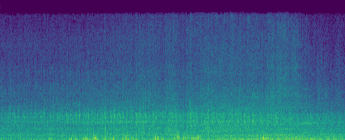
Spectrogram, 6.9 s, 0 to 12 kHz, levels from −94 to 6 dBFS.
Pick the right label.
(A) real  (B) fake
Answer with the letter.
B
